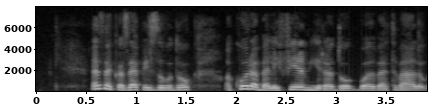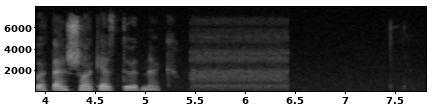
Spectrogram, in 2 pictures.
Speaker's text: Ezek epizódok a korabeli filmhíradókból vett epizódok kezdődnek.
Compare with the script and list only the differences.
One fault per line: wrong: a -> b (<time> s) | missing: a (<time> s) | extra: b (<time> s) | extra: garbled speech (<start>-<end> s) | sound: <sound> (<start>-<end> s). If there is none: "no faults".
extra: az (0.8 s)
wrong: epizódok -> válogatással (3.6 s)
